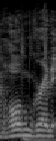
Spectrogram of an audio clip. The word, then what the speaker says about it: Holmgren: Now, I pronounce his name wrong sometime. Holmgren is right.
